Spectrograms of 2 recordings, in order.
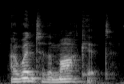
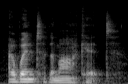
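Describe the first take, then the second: Both takes have the same delivery.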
